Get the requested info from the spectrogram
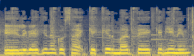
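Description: Actress doing a high-pitched, frantic eccentric housewife. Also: female voice, level tone, fast talker, warm tone, soft background music, natural voice. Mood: flustered, chatty. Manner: rambling, stammering, dramatic. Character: frantic older eccentric housewife contestant prone to fits. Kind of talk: radio comedy sketch acting.

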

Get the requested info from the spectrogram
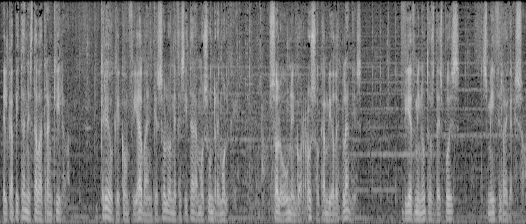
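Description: An actor playing a deferential ship's wireless operator giving measured, careful testimony in a radio drama. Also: male voice, deep voice, steady tone, faint music behind, close to an everyday voice. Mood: sombre recollection.

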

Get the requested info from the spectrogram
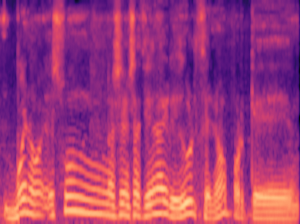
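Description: A man's voice: on the high side, sing-song, measured pace, mellow. A man from Spain, organizer of a youth football tournament, talking in a casual radio interview, colloquial and full of restarts and tag questions.

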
